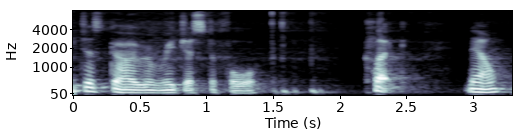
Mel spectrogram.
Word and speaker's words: Cliq: team setting where you're all remote is the click embedded system once again you can use it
